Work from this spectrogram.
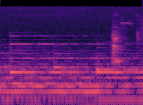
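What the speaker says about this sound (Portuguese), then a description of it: "minha cachorrinha começou a latir aqui dentro" A small pet dog yips and whimpers indoors in short, high, close-up bursts over a steady hum of background music and room sound, without any talking.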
